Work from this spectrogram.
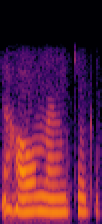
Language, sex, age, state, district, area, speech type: Odia, female, 30-45, Odisha, Sambalpur, rural, conversation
